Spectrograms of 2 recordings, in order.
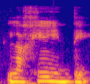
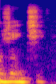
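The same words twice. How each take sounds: First: "la gente" with a harsh throaty j, xente; Spanish gente. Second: The Portuguese "gente" to avoid; Portuguese gente, the wrong way. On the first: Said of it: "então a gente fala gente". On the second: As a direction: say "gente" Brazilian style, as the mistake. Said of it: "e não gente". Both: Shown as a demonstration.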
